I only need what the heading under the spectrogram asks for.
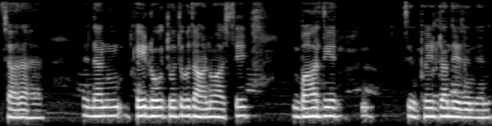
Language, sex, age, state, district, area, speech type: Punjabi, female, 60+, Punjab, Hoshiarpur, rural, spontaneous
